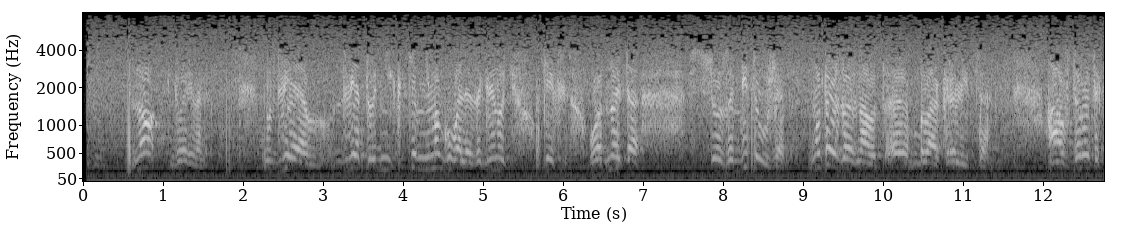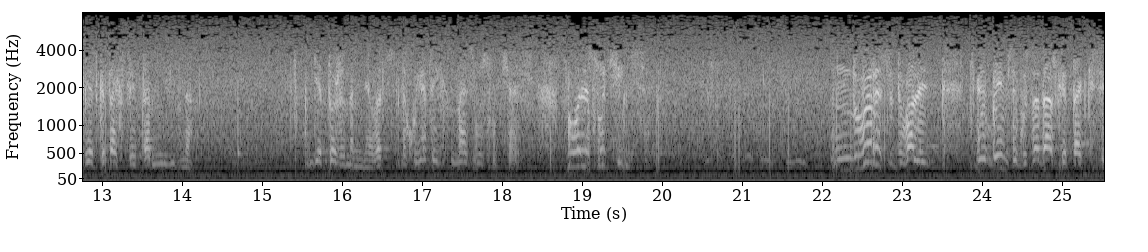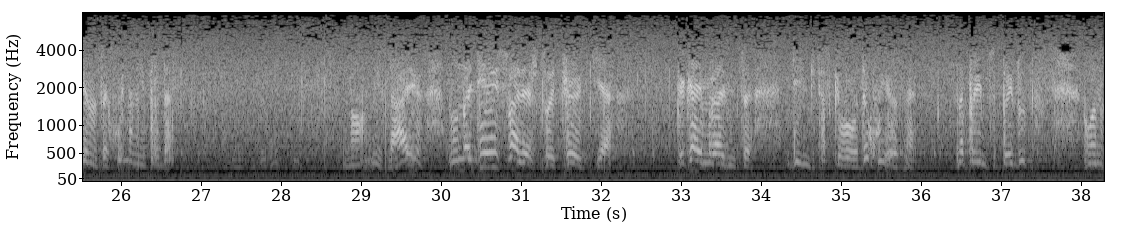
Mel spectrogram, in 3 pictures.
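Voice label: Russian Phones, Satcom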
